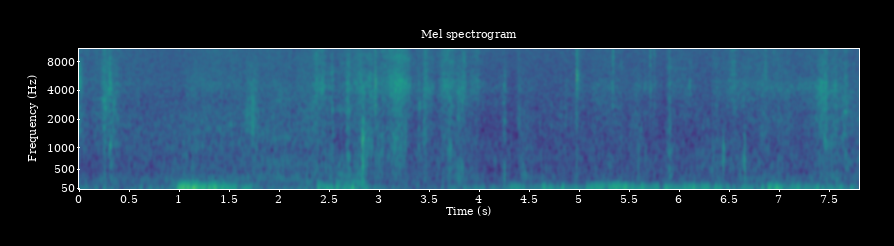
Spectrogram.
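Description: A bicycle clatters and thumps as it is lifted and turned over.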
